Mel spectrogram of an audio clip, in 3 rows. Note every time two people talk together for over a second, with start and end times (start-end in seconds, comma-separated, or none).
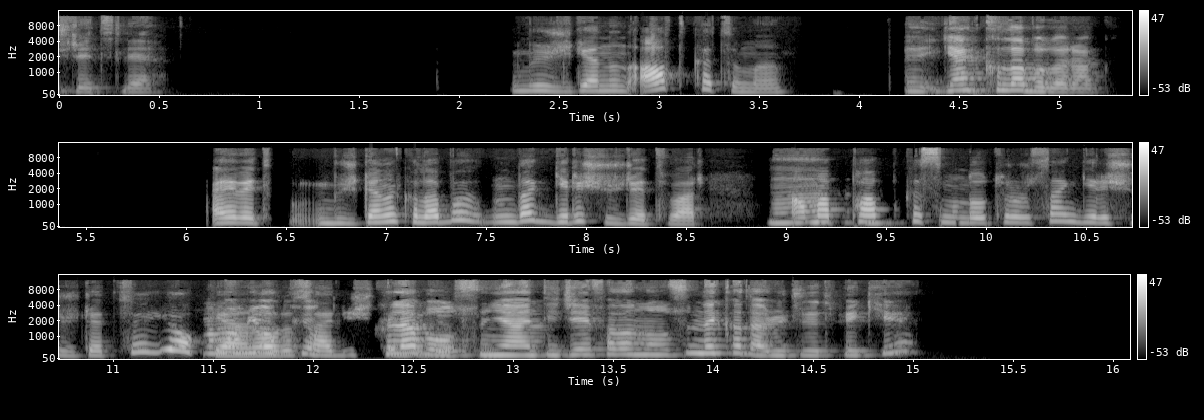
11.4-13.0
